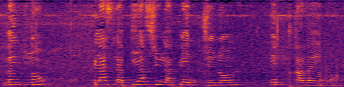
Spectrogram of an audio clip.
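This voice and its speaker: A woman's voice: on the high side, normal speed. Woman from Togo introducing herself from afar. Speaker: author. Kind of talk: short introduction and reading. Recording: distant mic in noisy crowd.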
